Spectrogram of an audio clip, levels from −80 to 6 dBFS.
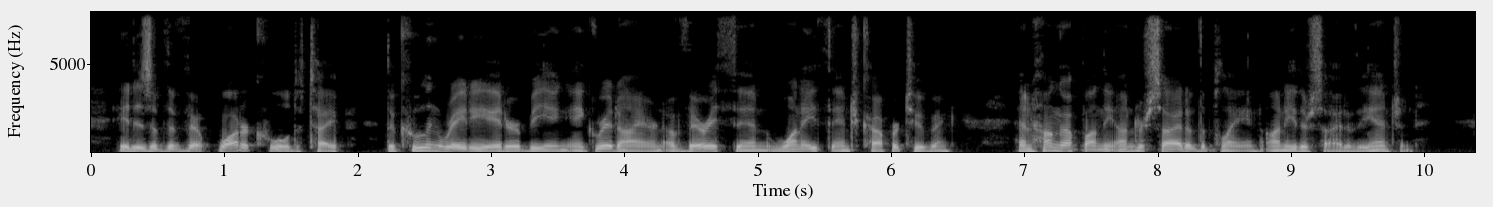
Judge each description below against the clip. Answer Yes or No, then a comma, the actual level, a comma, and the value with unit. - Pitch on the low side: Yes, low, 105 Hz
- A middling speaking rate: No, fast, 210 wpm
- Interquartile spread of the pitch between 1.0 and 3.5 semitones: Yes, average, 2.9 semitones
